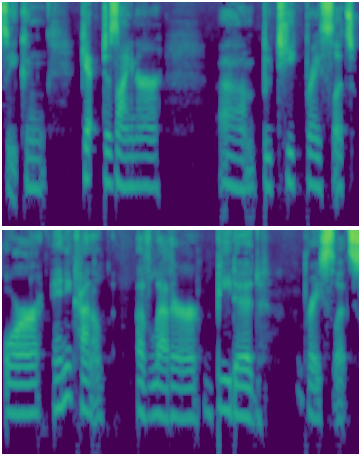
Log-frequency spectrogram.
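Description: At a moderate pace, a woman speaks in a very deep, low voice with vocal fry and ordinary pitch variation on a very clean recording with a silent background. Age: 50s. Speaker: watch podcast co-host. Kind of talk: casual chat.

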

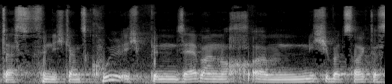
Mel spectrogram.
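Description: This man talks in a flat monotone at a medium pitch. The room echo is audible and the background noise is noticeable. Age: 30s. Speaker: digital industry association banking lead. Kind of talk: interview. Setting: office.

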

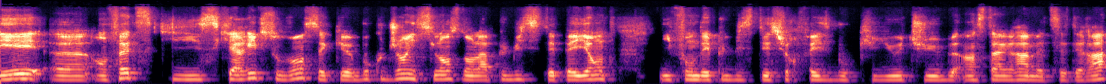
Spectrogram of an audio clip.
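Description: A somewhat breathy man speaks at a moderate pace and fairly high pitch with fairly even intonation. The background is quiet. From Switzerland. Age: 20s. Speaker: marketing coach. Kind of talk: interview.

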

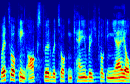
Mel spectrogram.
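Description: A man's normal speaking voice, medium in pitch, at a fairly quick pace. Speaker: preacher. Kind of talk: sermon. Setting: church. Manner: humorous, joking.

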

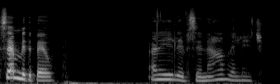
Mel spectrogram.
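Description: Someone with an English Midlands accent speaks at a fairly quick pace on a very clean recording with a silent background. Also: woman. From Rugby, central England. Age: 70s. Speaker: host's grandmother, guest. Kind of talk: casual chat. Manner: good-humoured, laughs often.

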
